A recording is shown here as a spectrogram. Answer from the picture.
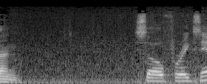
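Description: A man's voice speaking into a microphone, with a pause of about a second of steady hiss before he speaks again.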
